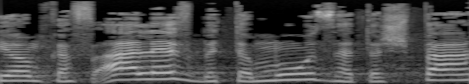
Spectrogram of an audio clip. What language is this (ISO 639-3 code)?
heb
